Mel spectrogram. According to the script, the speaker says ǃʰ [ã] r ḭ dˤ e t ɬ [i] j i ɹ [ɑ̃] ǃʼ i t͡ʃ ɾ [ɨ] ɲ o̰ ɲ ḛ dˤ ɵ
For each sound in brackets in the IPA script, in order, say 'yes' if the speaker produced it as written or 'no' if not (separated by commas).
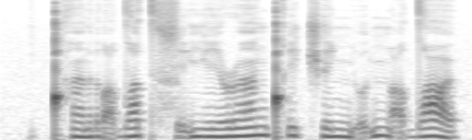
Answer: no, no, no, yes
